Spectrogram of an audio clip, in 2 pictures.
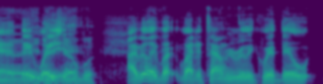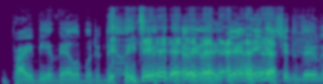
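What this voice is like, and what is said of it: Usual voice. Nothing is said of it.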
